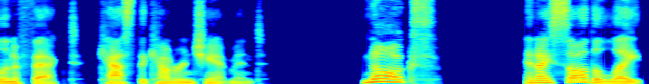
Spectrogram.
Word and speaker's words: Nox: The pronunciation is NOKSS, and your wand movement is a wave. He demonstrated. I then, with the Lumos spell still in effect, cast the counter-enchantment. Nox!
